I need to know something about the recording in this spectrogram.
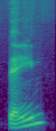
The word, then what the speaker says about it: Bain: is it Bain? Yeah, Bain. Aim with the B. Bain.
